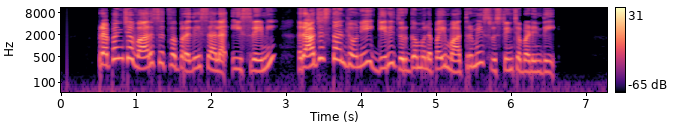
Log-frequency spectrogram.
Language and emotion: Telugu, neutral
